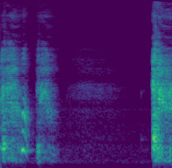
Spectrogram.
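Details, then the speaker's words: Adult dry cough: three loud, somewhat chesty-sounding cough bursts, nothing coughed up anymore. "please don't mind me it's just a cough there's nothing else going on I'm not even coughing anything up anymore"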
